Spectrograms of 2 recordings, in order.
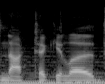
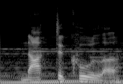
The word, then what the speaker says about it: Nocticula: every time it gets brought up somebody says nocticula somebody usually Spencer replies with noctula which is how we pronounced it was we thought it was pronounced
